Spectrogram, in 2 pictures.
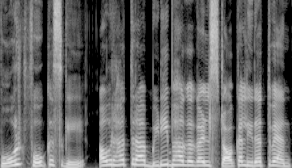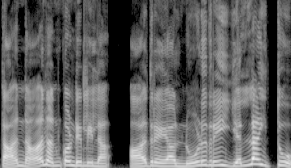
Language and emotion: Kannada, surprised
